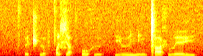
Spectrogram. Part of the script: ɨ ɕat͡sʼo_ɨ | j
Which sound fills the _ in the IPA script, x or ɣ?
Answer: x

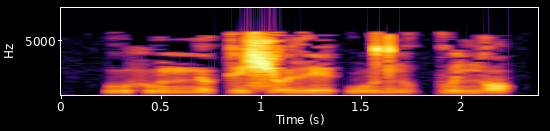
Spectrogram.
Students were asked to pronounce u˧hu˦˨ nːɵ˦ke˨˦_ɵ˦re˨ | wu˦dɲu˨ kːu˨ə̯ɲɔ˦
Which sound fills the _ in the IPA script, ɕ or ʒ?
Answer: ɕ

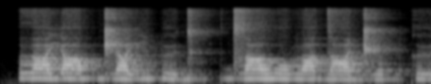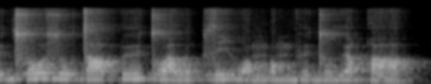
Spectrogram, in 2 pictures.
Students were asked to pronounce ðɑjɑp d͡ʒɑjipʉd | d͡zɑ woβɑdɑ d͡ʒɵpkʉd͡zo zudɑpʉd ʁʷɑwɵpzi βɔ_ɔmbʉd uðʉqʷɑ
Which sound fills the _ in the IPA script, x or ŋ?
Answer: ŋ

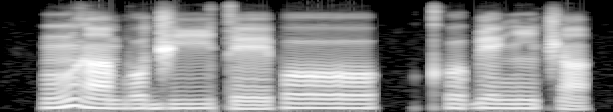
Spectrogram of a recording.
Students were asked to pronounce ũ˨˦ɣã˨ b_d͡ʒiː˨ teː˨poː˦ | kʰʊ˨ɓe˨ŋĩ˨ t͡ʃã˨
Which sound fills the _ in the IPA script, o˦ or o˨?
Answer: o˨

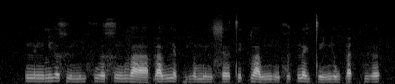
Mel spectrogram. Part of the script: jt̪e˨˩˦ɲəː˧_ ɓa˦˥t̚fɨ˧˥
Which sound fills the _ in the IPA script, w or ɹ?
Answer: w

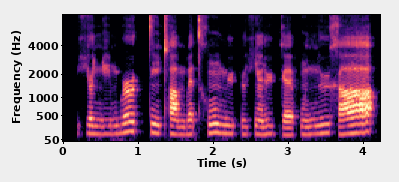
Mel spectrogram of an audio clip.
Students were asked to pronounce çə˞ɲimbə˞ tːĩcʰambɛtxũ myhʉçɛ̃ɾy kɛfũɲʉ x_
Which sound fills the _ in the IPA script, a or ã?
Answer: a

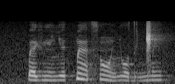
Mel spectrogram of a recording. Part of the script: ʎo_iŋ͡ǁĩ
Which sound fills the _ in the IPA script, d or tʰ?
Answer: d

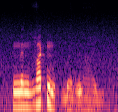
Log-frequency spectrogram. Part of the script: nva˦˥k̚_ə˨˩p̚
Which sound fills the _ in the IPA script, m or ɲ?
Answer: m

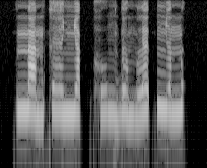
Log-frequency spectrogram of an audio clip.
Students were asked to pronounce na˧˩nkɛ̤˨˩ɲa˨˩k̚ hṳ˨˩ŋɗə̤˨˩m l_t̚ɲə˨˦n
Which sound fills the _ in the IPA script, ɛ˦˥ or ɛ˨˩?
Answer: ɛ˦˥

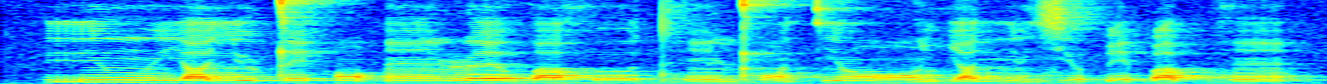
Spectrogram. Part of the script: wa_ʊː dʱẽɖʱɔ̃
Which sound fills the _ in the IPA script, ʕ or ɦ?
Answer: ɦ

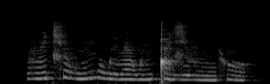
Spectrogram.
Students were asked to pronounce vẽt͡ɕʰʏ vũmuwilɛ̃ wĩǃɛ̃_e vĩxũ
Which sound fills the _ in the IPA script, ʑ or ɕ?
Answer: ʑ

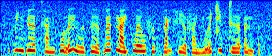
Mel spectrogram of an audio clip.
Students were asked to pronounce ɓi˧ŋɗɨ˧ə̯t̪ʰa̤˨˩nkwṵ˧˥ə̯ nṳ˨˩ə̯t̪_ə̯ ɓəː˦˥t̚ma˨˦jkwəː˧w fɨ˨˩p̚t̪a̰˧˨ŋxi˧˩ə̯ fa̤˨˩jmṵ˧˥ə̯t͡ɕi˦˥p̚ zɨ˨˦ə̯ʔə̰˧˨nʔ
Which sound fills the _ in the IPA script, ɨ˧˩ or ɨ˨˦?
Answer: ɨ˧˩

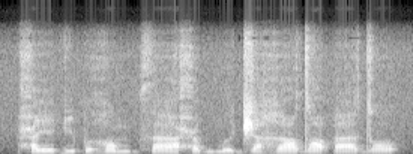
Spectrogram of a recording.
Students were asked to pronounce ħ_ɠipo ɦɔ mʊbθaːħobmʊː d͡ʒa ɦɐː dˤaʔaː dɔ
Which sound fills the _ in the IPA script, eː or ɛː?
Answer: eː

